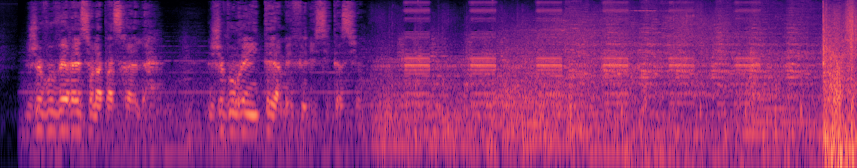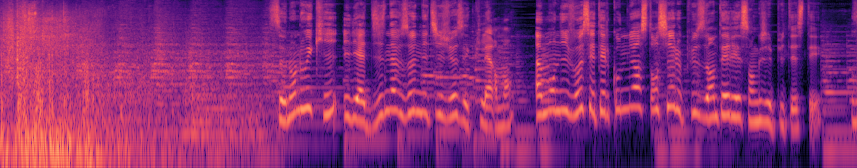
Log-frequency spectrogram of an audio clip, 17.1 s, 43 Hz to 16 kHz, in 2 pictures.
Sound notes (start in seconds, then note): 4.0 alarm and explosion sounds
